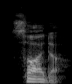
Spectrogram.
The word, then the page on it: cider: Australian English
